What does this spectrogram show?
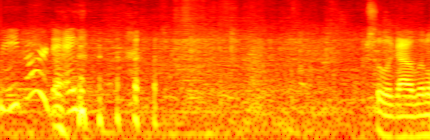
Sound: laughs

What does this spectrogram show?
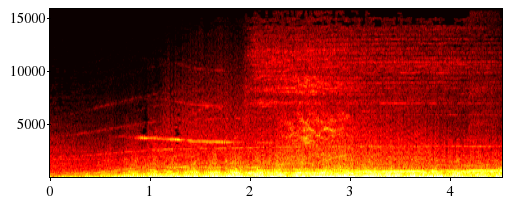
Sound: engine whirs

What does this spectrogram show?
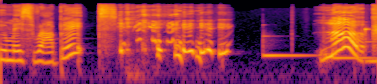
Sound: laughing

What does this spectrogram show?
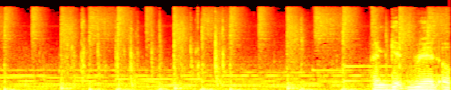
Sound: keyboard clicking

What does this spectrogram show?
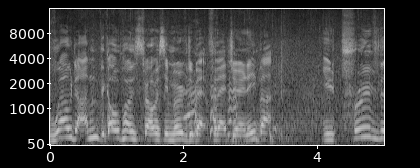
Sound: laughs

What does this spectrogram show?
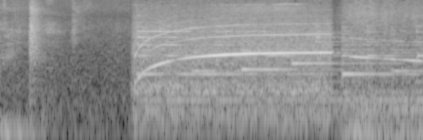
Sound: ambulance siren

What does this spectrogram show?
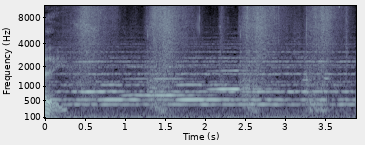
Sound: leaves swishing

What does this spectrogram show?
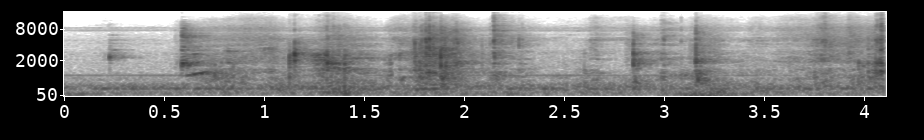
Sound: glug sploosh

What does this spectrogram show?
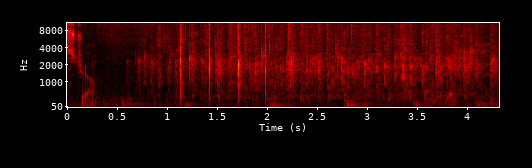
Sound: clapping

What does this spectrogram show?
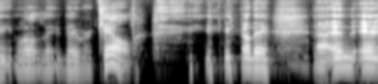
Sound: laughs

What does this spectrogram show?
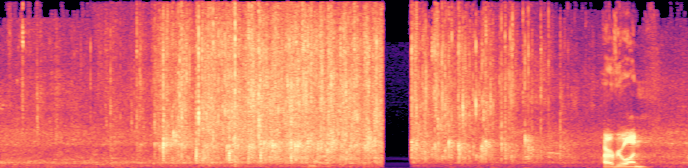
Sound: applause

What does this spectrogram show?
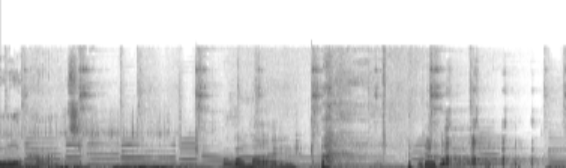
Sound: laughing

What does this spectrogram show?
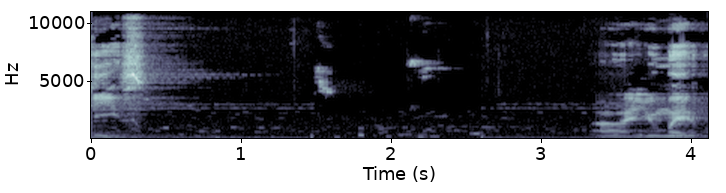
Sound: birds chirping

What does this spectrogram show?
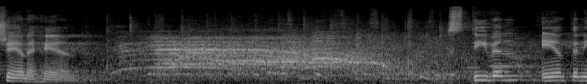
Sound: applause, cheering

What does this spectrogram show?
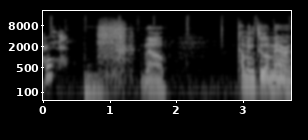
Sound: chuckles

